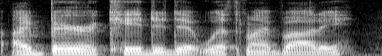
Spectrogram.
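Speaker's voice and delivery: ordinary delivery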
